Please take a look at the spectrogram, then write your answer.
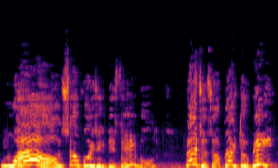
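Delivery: high, loud, squeaky mock shock; mock surprise. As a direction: squeal it in fake astonishment. Mocking the system voice.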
